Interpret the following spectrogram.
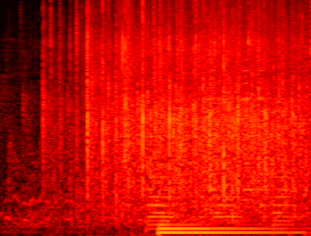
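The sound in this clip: Audience applause at a storytelling event as a storyteller is welcomed to the stage: clapping that builds and thickens, with a low steady hum coming in about halfway.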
